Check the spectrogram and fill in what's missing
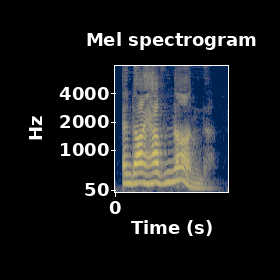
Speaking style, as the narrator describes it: cried the young man

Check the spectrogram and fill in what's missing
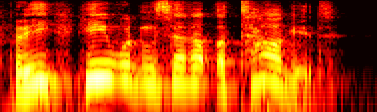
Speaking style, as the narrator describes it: panted Tom angrily

